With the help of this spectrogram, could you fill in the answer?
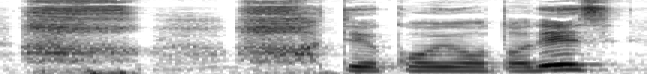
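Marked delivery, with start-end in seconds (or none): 0.0-1.1 "はぁ" as pure breath with no voice; "はぁ" demonstrated as voiceless breath; breathy h sound. Shown as a demonstration. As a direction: exhale "はぁ、はぁ" unvoiced like a sigh. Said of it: "息を使って出す音ですね".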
